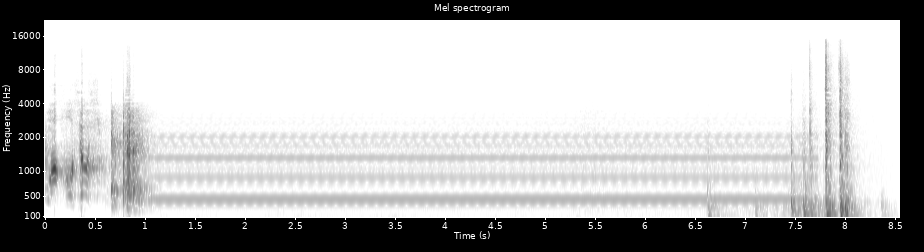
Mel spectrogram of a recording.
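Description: A telephone handset gives a steady dial tone.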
